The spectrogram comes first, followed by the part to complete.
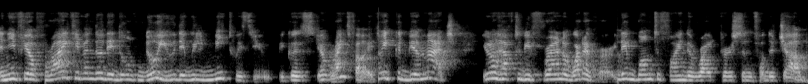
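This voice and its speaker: A woman's very fast speech in a strong French accent, with lively intonation. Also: fairly high pitch for a woman, hardly any pauses. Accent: heavy French. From France. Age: 40s. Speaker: actor. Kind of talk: interview.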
